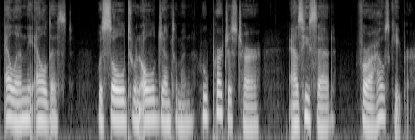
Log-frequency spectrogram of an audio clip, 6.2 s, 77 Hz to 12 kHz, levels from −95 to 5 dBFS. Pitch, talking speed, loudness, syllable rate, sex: 155 Hz, 175 wpm, -18 LUFS, 5.4 syllables/s, female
